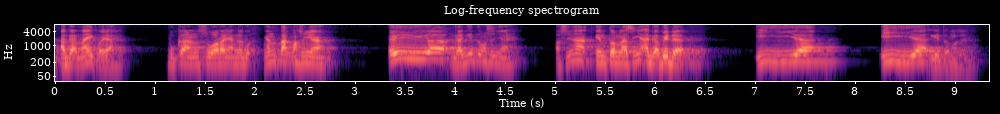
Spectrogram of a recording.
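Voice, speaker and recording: Brief: young male recitation teacher, high voice, patient and corrective, long reverb behind. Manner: patient, corrective, demonstrates then explains. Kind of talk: teaching Quran reading to adults.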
